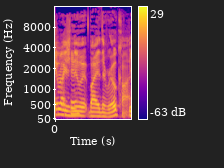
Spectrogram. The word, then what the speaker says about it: Rokon: And then when people saw the name written down, they pronounced it Rokon. And that's how Rokon got its name. It should probably actually be pronounced Rock On because he named it after On the Rocks. But when people see R-O-K-O-N, it looks Russian.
